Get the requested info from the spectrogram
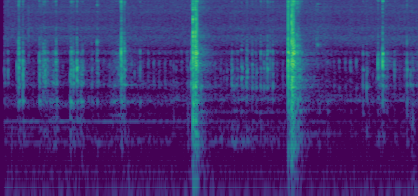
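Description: Sparse clicks and taps, with two louder sharp knocks about two and three seconds in, heard as the opening sounds of a recorded song.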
